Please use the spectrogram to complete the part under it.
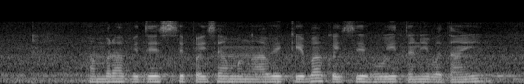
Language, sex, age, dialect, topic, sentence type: Bhojpuri, male, 18-24, Southern / Standard, banking, question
